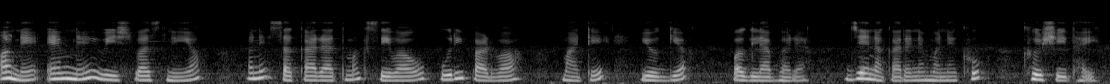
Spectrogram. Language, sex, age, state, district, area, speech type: Gujarati, female, 18-30, Gujarat, Anand, urban, spontaneous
